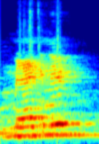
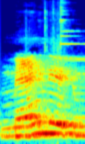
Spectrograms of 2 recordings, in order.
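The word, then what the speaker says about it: magnet: जैसे मैग्नेट, मैग्नेट में जी के बाद एन आया है लेकिन जी साइलेंट नहीं है, तो ऐसे शब्दों को हम अपवाद कहते हैं।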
